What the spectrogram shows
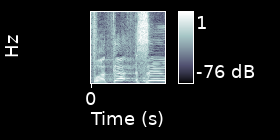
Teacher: इख्फा में गुन्ना होता है और नून को छुपा कर गुन्ना होता है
